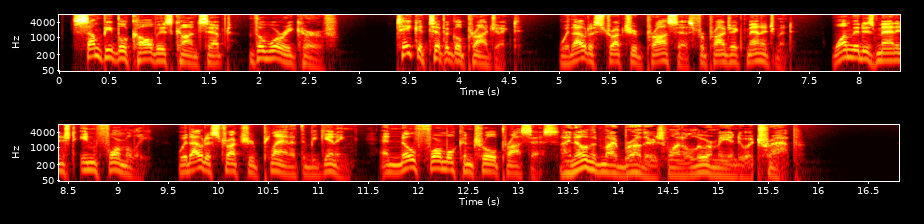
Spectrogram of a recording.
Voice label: E Learning

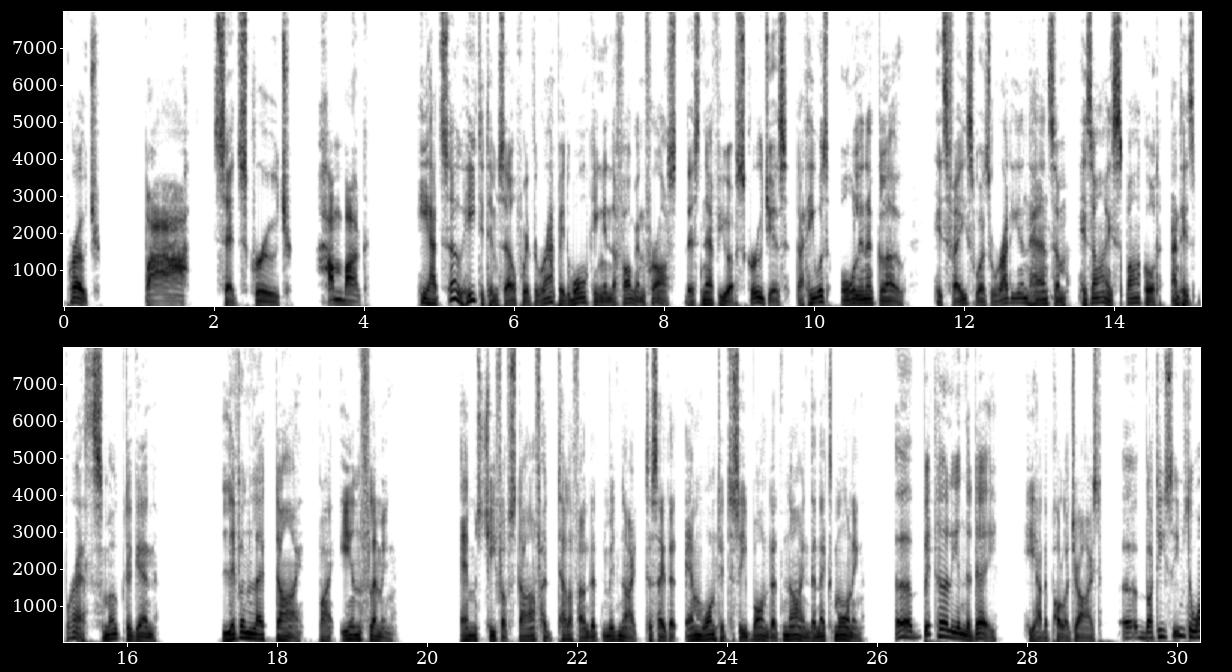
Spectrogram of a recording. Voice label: Audio Books Fiction Voice-over Stereo

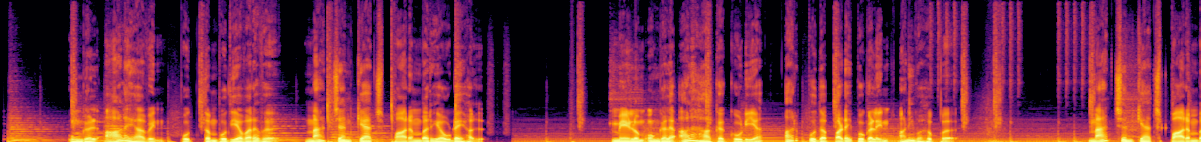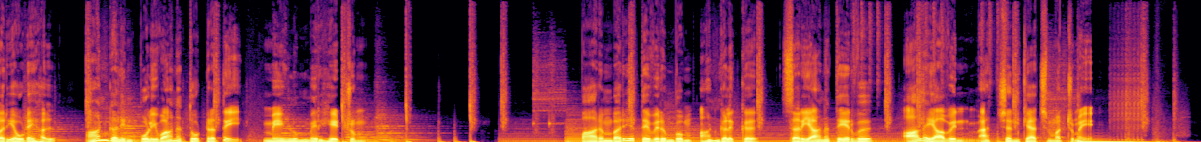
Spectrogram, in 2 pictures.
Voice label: Tamil Commercial

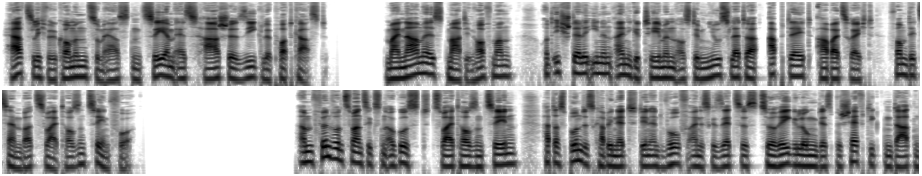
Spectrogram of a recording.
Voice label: german political

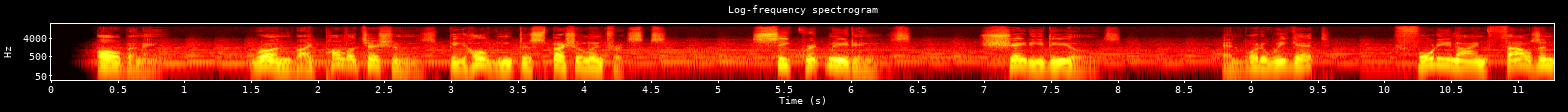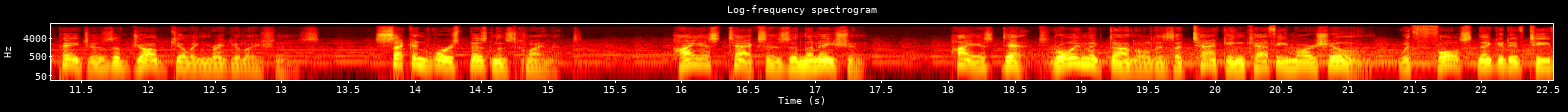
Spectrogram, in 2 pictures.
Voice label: POLITICAL TV

